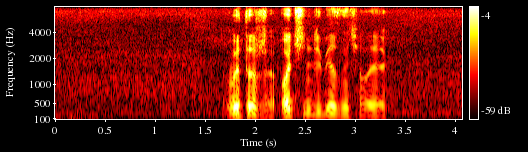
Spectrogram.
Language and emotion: Russian, positive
